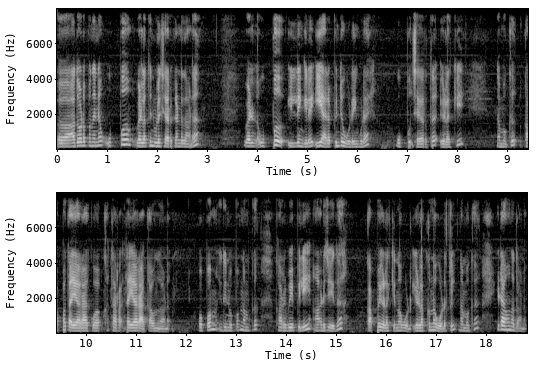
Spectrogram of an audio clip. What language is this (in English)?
Malayalam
